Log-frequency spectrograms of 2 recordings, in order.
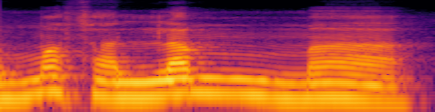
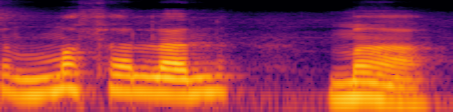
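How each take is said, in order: First: The n merges into a nasal m sound. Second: The n sound is pronounced before ma. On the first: The speaker calls it right. "so you go mathalamma. Now there is slight ghunna there" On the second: The speaker calls it wrong. "you won't pronounce the un sound there"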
